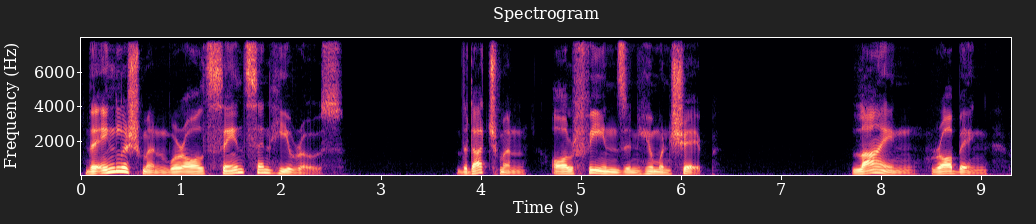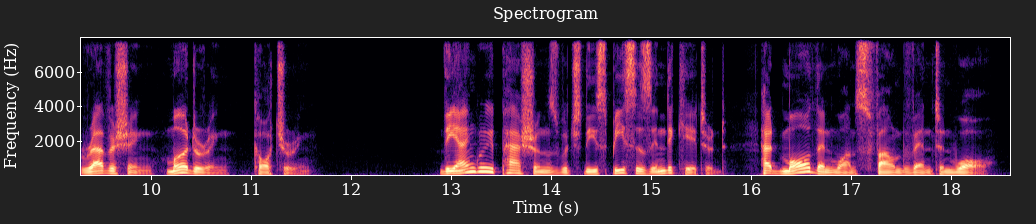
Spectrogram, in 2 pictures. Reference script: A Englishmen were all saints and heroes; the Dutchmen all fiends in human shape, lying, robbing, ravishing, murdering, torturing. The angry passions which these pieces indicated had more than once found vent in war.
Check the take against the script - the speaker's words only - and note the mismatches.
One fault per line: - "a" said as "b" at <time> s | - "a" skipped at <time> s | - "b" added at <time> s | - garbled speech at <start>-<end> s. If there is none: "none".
- "A" said as "The" at 0.0 s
